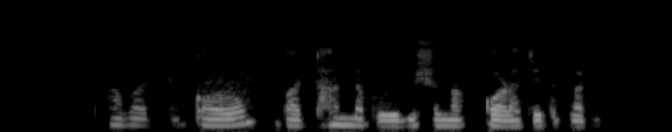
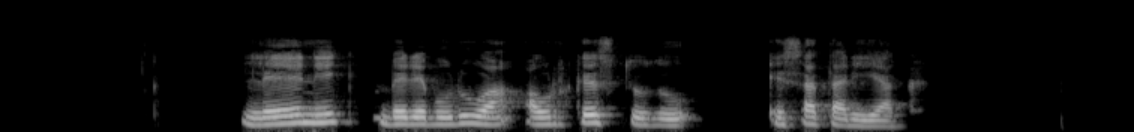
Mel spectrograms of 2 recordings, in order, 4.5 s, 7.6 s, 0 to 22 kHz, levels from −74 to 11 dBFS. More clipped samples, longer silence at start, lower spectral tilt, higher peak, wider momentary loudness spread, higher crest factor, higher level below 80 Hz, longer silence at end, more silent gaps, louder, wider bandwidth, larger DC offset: neither; second, 0.75 s vs 1.6 s; first, -9.5 dB/octave vs -6.5 dB/octave; second, -12 dBFS vs -6 dBFS; about the same, 14 LU vs 12 LU; about the same, 22 dB vs 18 dB; second, -74 dBFS vs -64 dBFS; second, 0.6 s vs 1.45 s; first, 1.03-1.12 s, 1.73-1.82 s, 2.05-2.10 s, 3.11-3.23 s, 3.74-3.80 s vs none; second, -33 LUFS vs -21 LUFS; about the same, 7.2 kHz vs 7.8 kHz; neither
